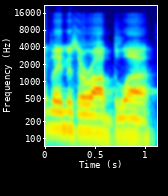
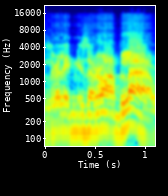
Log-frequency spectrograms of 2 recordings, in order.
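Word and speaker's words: Les Misérables: Les No, it's actually Les Miserables. Shut the fuck up! I'm sorry. I asked my French friend on this. He said, oh, oui, it is Les Miserables, white flag, oh, baguette.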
